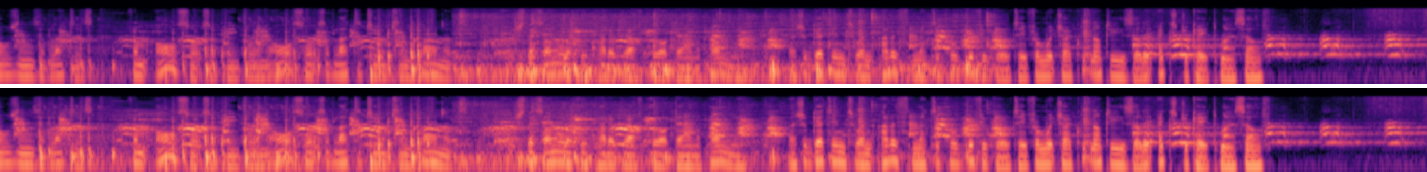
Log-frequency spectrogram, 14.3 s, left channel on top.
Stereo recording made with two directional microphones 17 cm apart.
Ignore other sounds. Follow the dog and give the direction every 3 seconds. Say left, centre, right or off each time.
right, right, right, centre, centre.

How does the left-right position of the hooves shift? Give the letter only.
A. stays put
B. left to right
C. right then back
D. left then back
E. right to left
E.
